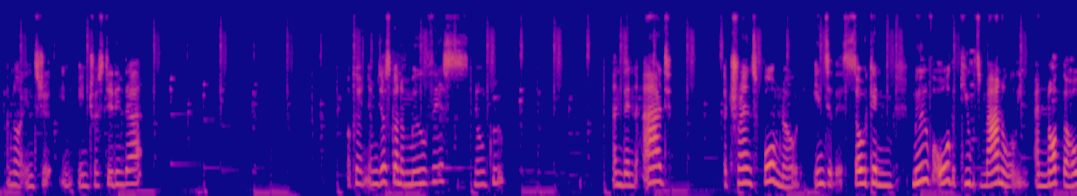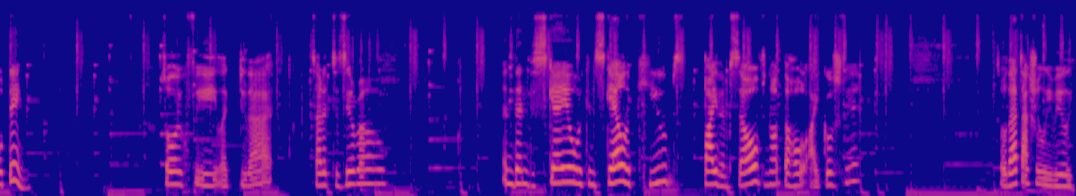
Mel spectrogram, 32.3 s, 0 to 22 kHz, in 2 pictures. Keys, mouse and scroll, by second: 11.3 shift+a, 12.6-13.3 scroll up 2, 14.2-14.6 scroll down 9, 15.9-27.4 drag, 27.4-28.6 middle drag, 28.6-30.6 scroll up 2, 30.6-31.2 scroll up 1, 31.2 click, 31.6 middle click, 32.0-32.3 scroll up 3.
